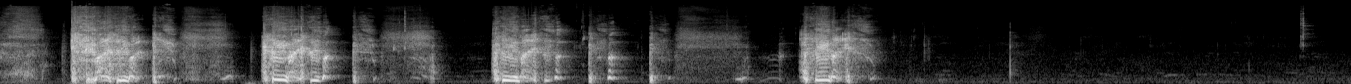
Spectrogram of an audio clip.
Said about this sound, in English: Lost that train of thought because I really have had the cough since I took that dab really bad.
